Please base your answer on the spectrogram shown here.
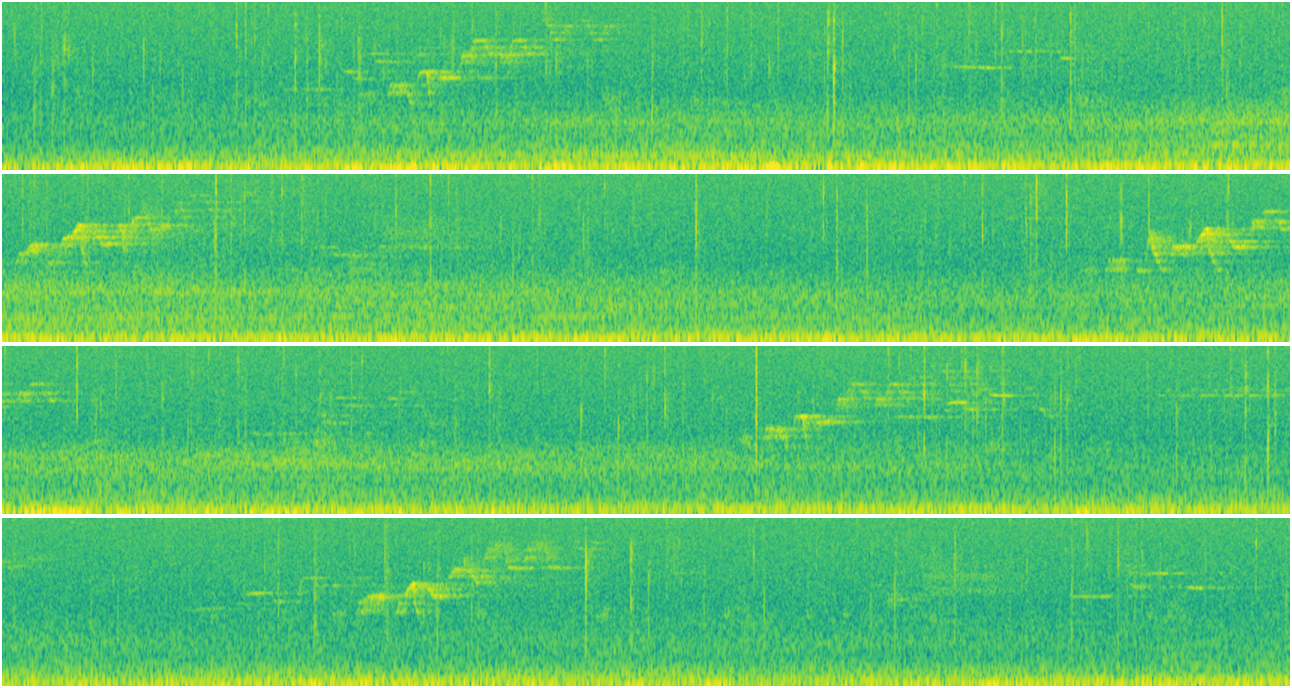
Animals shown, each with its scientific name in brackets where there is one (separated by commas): Yellow-rumped Warbler (Setophaga coronata), Red-winged Blackbird (Agelaius phoeniceus), Swainson's Thrush (Catharus ustulatus), Hermit Thrush (Catharus guttatus)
